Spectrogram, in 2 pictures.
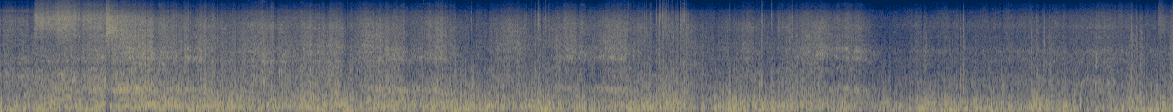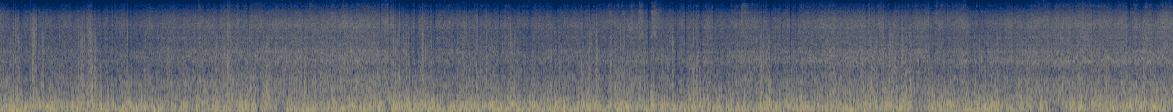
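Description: Steady rumble of a suburban electric multiple unit (EMU) train running at speed, heard from an open door with wind on the microphone. For the first ten seconds or so an oncoming EMU passes on the next track, adding a hissing rush full of quick clacks that cuts off suddenly.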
